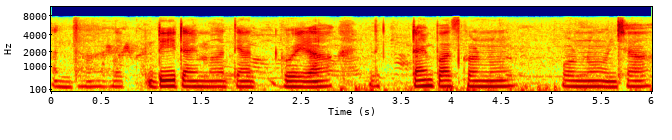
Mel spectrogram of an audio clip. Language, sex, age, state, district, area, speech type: Nepali, female, 30-45, West Bengal, Alipurduar, rural, spontaneous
